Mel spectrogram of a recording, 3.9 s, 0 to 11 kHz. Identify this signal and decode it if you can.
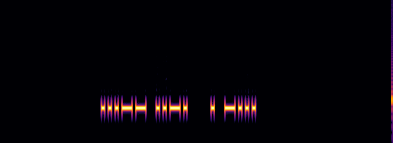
Morse code, heard as a keyed tone, about 36 wpm, 700 Hz. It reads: 3F EB
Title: Field Day Exchanges - 35wpm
